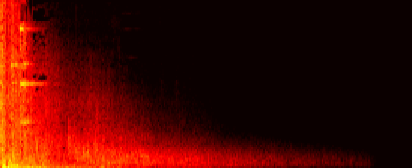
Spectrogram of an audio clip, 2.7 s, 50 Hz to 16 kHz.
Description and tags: M1 Garand Rifle
Here's an M1 Garand. Enjoy!
Rifle, Battle, M1, Garand, Firearm, Gun, WW2, Combat, Weapons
